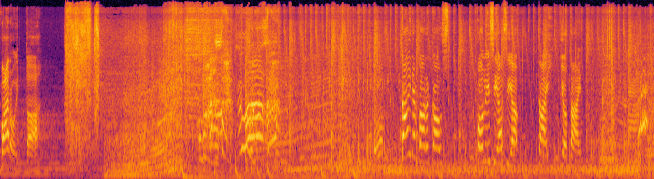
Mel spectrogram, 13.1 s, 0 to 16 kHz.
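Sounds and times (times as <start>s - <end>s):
background music: 0.0s - 13.0s
cartoon scooter engines revving: 2.1s - 8.5s, 11.2s - 13.0s.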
